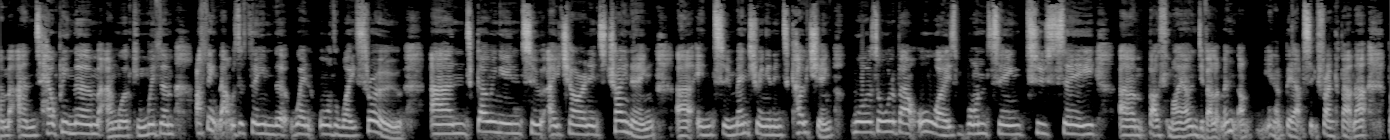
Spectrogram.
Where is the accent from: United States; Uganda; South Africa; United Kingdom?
United Kingdom; Ilford, London; accent: Cockney; also born or lived in Whitechapel; was born at the London Hospital in Whitechapel, so within the sound of the Bow Bells. I grew up in Ilford, which is sort of on the borders of Essex and East London. And my parents had a newsagent's.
